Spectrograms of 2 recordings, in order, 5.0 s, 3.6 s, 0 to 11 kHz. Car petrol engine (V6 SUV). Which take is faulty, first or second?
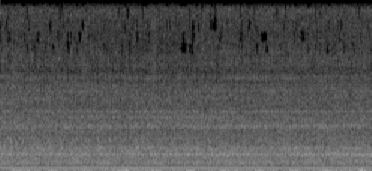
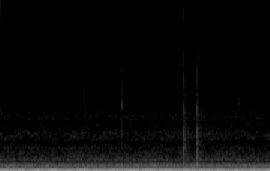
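second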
